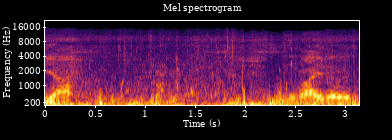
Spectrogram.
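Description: Wind noise and sea sound around a kayak on the water off the Capricorn Coast, a steady low rumble with light splashing, while someone talks over it throughout.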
